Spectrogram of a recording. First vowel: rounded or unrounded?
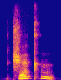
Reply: unrounded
